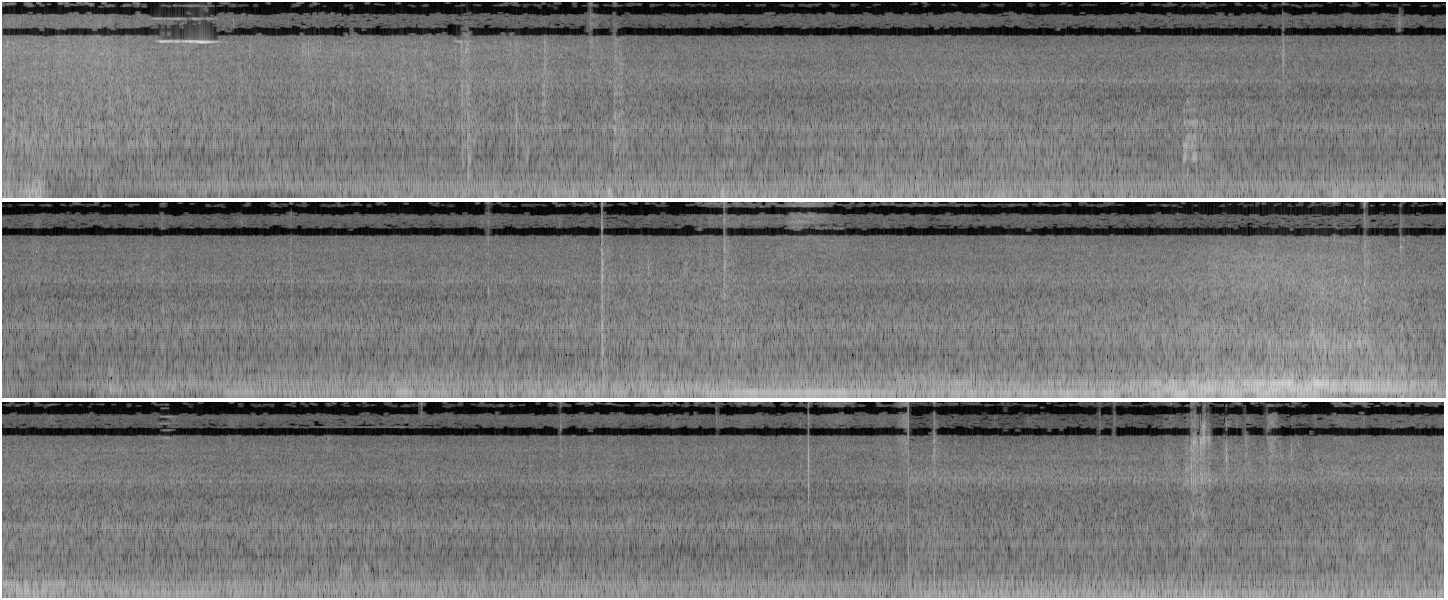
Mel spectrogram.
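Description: Honda Odyssey minivan's engine idling with a steady low hum, which swells from about twelve seconds in and is loudest around twenty seconds before settling back.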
